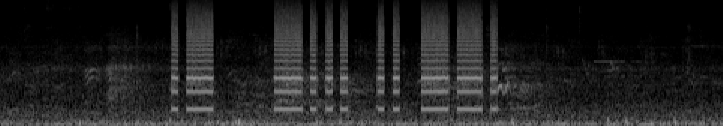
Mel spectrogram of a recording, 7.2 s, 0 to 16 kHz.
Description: Morse code, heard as a buzzer, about 16 wpm, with the noise of a park. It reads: A BIG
